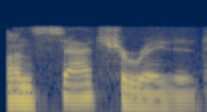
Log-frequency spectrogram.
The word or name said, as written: unsaturated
